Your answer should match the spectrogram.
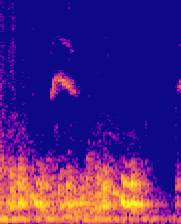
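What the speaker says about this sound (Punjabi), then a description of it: "ਇਹ ਆ ਨੁਕਰੇ ਕਬੂਤਰ ਜੀ" Nukra pigeons coo softly at close range, a couple of low murmuring coos with a brief higher chirp, over faint background noise.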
